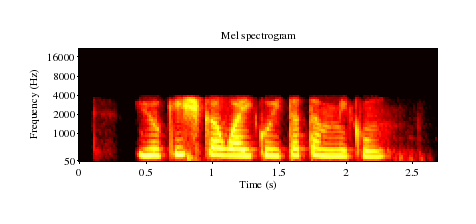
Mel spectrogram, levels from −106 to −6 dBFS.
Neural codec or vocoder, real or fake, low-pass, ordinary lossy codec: none; real; 3.6 kHz; Opus, 24 kbps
